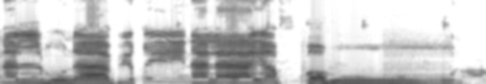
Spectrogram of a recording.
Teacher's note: قاف حروف مستعلیہ میں سے ہے، یعنی اس کو ادا کرتے وقت دونوں ہونٹ گول ہو جائیں گے، اور ایسے ہی یفقہون میں بھی قاف کو پر پڑھیں گے، یعنی ہونٹوں کو گول کر کے پڑھیں گے۔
